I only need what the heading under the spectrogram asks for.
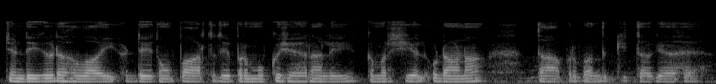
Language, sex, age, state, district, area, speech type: Punjabi, male, 18-30, Punjab, Shaheed Bhagat Singh Nagar, rural, read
